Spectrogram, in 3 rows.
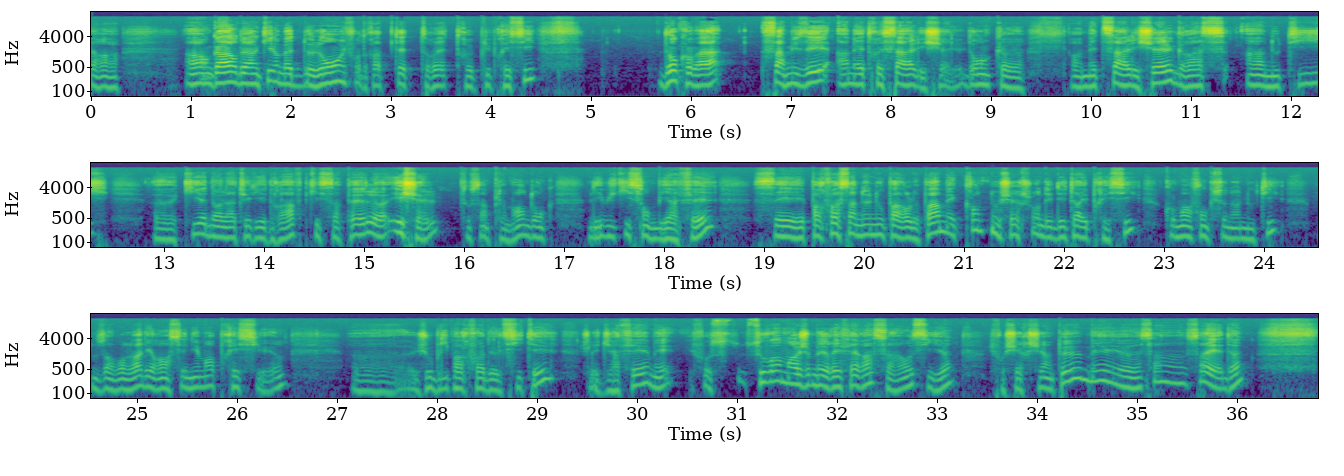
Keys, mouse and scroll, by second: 12.5 click, 26.8 middle click.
